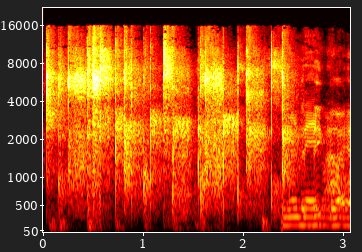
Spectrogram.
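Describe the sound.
A short burst of close, brisk clapping from a few people, the claps quick and irregular, with a voice briefly rising over the applause near the end.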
